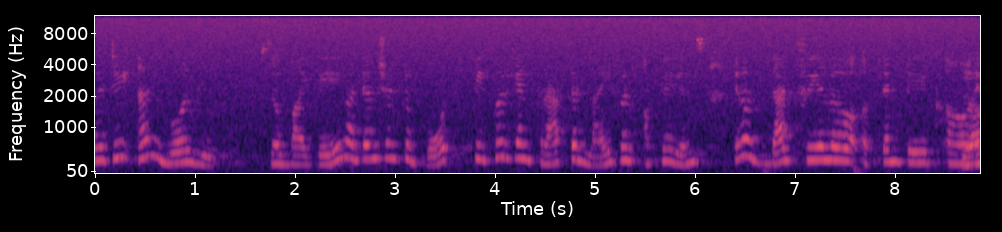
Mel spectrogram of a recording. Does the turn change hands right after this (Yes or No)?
Yes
